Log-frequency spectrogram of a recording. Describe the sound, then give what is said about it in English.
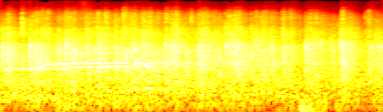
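An audience applauds the speaker's parents at a morning gathering. Dense, crackling clapping from many hands runs fairly steadily for the whole clip and thins slightly near the end. “Can we give them a round of applause real quick?”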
